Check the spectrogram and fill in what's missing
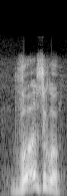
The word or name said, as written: vo'osgo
